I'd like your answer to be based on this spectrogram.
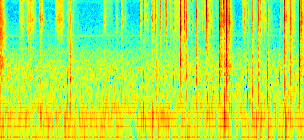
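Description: Fingertips type rapidly on the black plastic keys of an open laptop resting on a wooden desk. About sixteen short, bright clicks land in an uneven rhythm over a quiet background, with a denser, louder burst of taps near the middle and a few sharper strikes at the end. Each tap dies away almost instantly with no ring.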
